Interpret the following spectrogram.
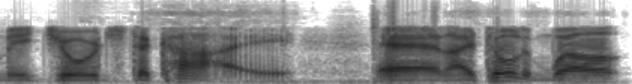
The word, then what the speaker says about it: Takei: of my name because there is a legitimate Japanese word that's pronounced Takai, and it translates into English as expensive. But my name is pronounced Takei, and no producer likes to call an actor expensive.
